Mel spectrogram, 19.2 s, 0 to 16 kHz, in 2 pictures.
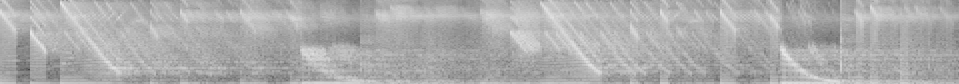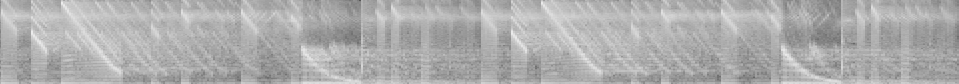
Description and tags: Synth Bass loop rooted in C tempo 100.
